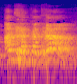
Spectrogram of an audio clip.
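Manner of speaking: loud, slow, high Arabic accusation; accusing shout. Retold or imitated. Ustaz acting someone shouting "you liar" in Arabic. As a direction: hurl the accusation. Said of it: "Lalu dipukul".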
